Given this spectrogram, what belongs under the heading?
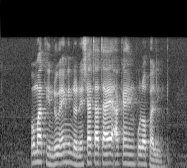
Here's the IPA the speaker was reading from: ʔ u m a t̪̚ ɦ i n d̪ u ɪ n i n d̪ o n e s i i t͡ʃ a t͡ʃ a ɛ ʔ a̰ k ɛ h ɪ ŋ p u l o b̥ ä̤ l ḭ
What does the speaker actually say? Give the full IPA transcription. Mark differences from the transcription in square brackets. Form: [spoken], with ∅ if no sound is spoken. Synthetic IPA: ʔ u m a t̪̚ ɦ i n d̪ u ɪ [ŋ] i n d̪ o n e s i [a] t͡ʃ a t͡ʃ a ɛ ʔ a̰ k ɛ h ɪ ŋ p u l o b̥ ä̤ l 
